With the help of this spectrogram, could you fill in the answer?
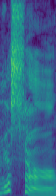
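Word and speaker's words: Worcester: you really yeah and wer oh my God I'm Holy Cross I am worldly it's wer and W W but it's spelled like Worchester I know I know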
